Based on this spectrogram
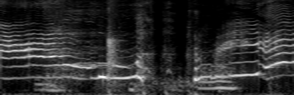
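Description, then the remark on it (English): A person imitates a hungry cat's yowl: two long, wavering, high-pitched cries with sliding pitch, fairly loud, separated by a brief pause. “It's a very haunting tune about a cat kitty. That wants some food.”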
